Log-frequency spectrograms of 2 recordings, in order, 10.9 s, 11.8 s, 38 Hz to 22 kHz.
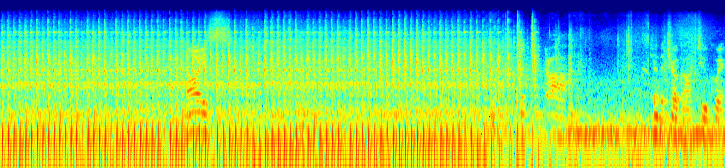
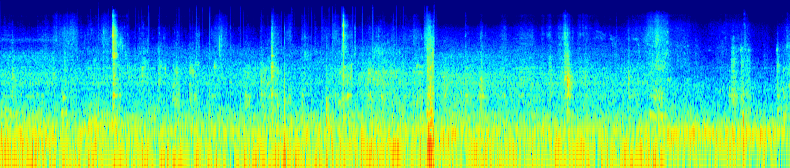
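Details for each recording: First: Manco Dingo go kart with 6.5HP Subaru Robin single-cylinder engine; quick even putter, catches and settles to a steady idle after starting: normal running. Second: Manco Dingo go-kart with 6.5 HP Subaru Robin engine: repeated cranking won't start, only sharp isolated pops; actually loud shotgun-like backfires.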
